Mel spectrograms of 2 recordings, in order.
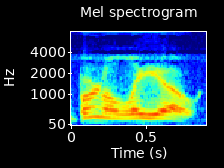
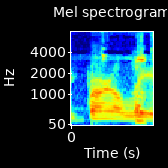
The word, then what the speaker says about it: Bernalillo: It's pronounced Bernalillo County, Bernalillo.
